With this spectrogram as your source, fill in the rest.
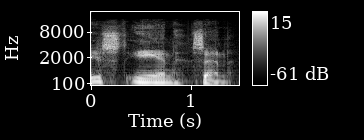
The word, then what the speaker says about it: Christiansen: Christiansen. Christian like the religion, S-E-N. And the thing about Christian like the religion, there are two I's in it, but this imposter has only one. It's Christiansen, like some kind of psychopath, presumably an Indian.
